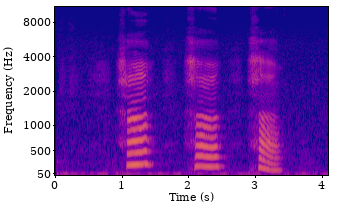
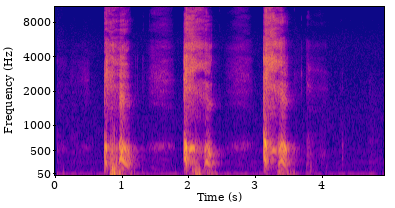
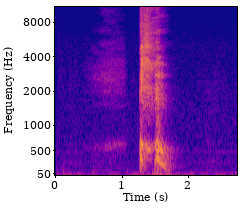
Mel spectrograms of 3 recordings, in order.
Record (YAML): exhalation_length: 4.1 s
exhalation_amplitude: 2656
exhalation_signal_mean_std_ratio: 0.48
three_cough_length: 4.9 s
three_cough_amplitude: 23054
three_cough_signal_mean_std_ratio: 0.37
cough_length: 2.7 s
cough_amplitude: 23204
cough_signal_mean_std_ratio: 0.3
survey_phase: beta (2021-08-13 to 2022-03-07)
age: 65+
gender: Female
wearing_mask: 'No'
symptom_none: true
smoker_status: Ex-smoker
respiratory_condition_asthma: false
respiratory_condition_other: false
recruitment_source: REACT
submission_delay: 3 days
covid_test_result: Negative
covid_test_method: RT-qPCR
influenza_a_test_result: Negative
influenza_b_test_result: Negative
